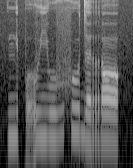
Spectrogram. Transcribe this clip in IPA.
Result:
nʲ ɜ p o̰ v j u v f u d ə r ɾ ɔ

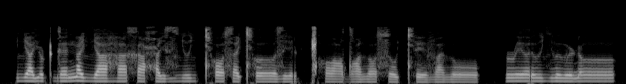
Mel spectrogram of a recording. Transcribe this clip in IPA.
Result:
ʎ a j o ʈ ɡ ɛ ŋ a ʎ a ɦ a x a ħ i z ʎ ɯː ʎ cʰ ɔ s a cʰ ɤː z i ɾ ɯ ʈ ǁʰ ɔː dˤ ɛ ð ɔ s o cʰ e v a ð o | ɹ e ə̯ ɾ ɯː ʎ ð ɯː ɳ ɤː

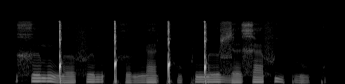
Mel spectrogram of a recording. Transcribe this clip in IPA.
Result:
x ø˦ m ŋ͡ǃ œ˨ f ø˧ m ǃʰ ə˨ ŋ æ˧ ǃʰ u˨ k ŋ͡ǃ ø˦ ɮ ɛ˧ x æ˦ f i˦˨ p l u˨ k

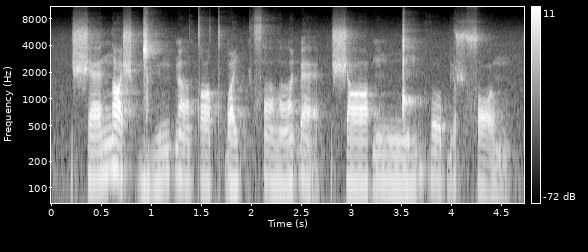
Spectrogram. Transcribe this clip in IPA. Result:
ʃ æ n ɑ ʃ ɡ͡ǀ y m ɓ æ̃ tˤ i tˤ ɓ i k sˤ ĩ ðˤ ĩ ɓ æ | ʃ ɑ ɓ ĩ m ŋ͡ǃ i bʱ o ɓ y ʃ sˤ o m

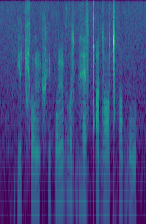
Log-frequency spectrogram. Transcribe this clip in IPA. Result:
pʲ u t͡ɕʰ o ŋ ʈ͡ʂʰ y p o ŋ ɡʱ o z bʱ ɛ z qʼ ɔ d ɔ ǀʰ ɔ b u

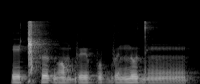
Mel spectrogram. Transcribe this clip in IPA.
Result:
e ǁʰ ɵ ɡ ɔ̃ b ø p ʊ b ɵ n ʊ d ẽː

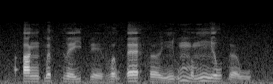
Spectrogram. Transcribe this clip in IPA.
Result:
ʔ a˧ ŋ ɓ ə˦˥ t̚ v e˨˦ j ɓ e̤˨˩ v ə̰˧˨ w ʔ ɛ˧ h ə̤ː˨˩ ɲ ṵ˧˥ m ə˨˦ m ɲ ə˧ w ɗ ə̤˨˩ w

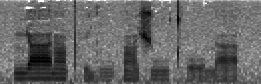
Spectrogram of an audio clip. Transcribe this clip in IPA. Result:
ɲ aː˦ ɾ ã˦ pʰ ɪ˨ j uː˨ p ã˦˨ ʃ uː˦ tʰ oː˨ n a˦

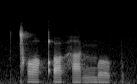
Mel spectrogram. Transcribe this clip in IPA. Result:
ǀʰ ɔ qʼ u h a ŋ͡m o p

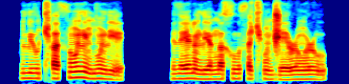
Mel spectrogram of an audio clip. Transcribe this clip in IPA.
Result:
lʲ u cʰ ɐ θ ũ lʲ ə̃ ɡ ũ lʲ e | ð e ɳ ə̃ lʲ œ ŋ ɐ x u θ ɐ cʰ ũ d͡ʒ e ɹ ũ ɹ u

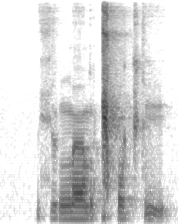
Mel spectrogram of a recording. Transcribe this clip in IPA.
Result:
ç ʉ ŋ͡m ɜː m ǁʰ o t͡ʃʼ i

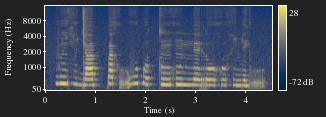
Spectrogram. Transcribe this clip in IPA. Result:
v ĩ ç ɯ ɟ a pː a x ṵ v u ɓ o tː ũ x ũ nː ɛ r o x u x i ɲ e j ṵ

